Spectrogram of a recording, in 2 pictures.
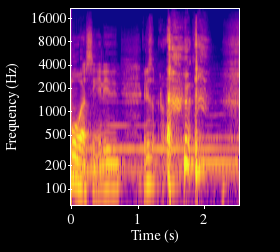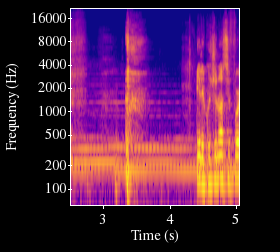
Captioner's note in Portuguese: tosse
